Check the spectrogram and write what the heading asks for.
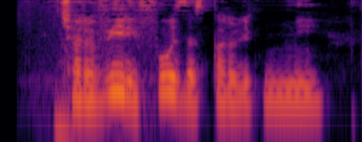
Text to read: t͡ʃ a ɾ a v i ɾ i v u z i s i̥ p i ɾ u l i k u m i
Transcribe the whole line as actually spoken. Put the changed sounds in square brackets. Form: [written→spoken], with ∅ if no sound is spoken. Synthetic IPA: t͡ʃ a ɾ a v i ɾ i [v→f] u z [i→a] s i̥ p [i→a] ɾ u l i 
